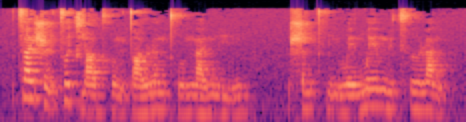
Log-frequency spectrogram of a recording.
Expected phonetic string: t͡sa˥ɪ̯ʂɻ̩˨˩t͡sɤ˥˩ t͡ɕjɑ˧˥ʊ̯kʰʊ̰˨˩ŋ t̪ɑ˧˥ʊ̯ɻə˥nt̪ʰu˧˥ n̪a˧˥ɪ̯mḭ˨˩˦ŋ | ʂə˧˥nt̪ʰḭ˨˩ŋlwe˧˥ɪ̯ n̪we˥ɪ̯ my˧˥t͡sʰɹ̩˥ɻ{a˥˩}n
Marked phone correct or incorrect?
correct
